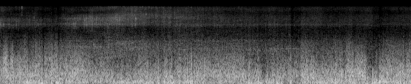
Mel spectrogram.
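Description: Loud, steady wind buffeting the microphone of a camera riding forward on a moving motorbike.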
